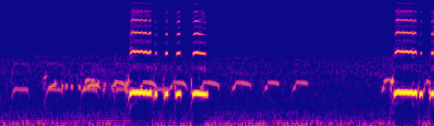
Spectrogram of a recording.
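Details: Silver-variety zebra dove in full song, a lure to excite other doves; a loud clipped cooing phrase, then a run of soft repeated rolling coos, and another loud phrase starting at the end.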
